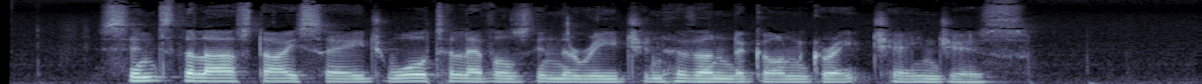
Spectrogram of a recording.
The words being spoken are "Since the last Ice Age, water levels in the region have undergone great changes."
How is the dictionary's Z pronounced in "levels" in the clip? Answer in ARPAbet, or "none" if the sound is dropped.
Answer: Z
